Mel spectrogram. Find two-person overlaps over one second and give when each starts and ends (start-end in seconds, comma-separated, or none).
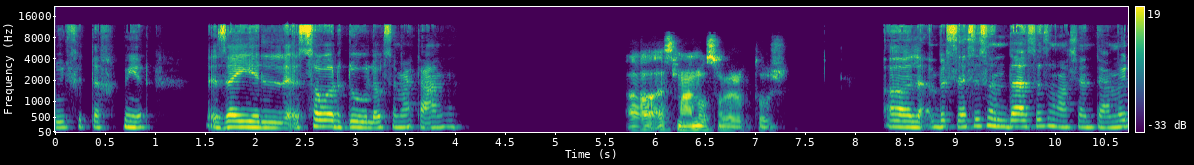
none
